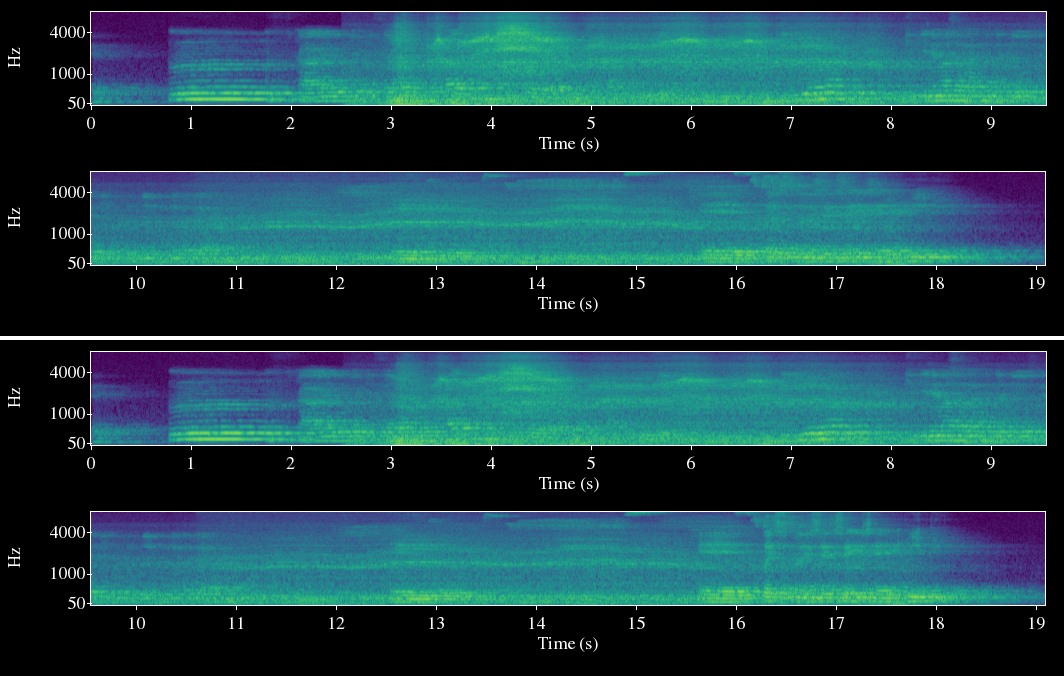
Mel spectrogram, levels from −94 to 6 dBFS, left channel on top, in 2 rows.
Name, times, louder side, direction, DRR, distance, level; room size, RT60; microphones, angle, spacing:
voice 1, 0.8-3.3 3.5-5.8 6.9-7.5 8.1-10.8, equal, 10° left, -8 dB, 0.5 m, -22 dB
Wind, 2.5-17.7, left 2 dB, 65° left, 0.4 m, -24 dB
sound 1, 10.6-16.7, equal, 80° left, 0.8 m, -39 dB
voice 2, 12.5-13.3 15.6-18.2, right 2 dB, 70° right, -1 dB, 0.4 m, -19 dB
2.6 x 2.3 x 3.6 m, 2.5 s
head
